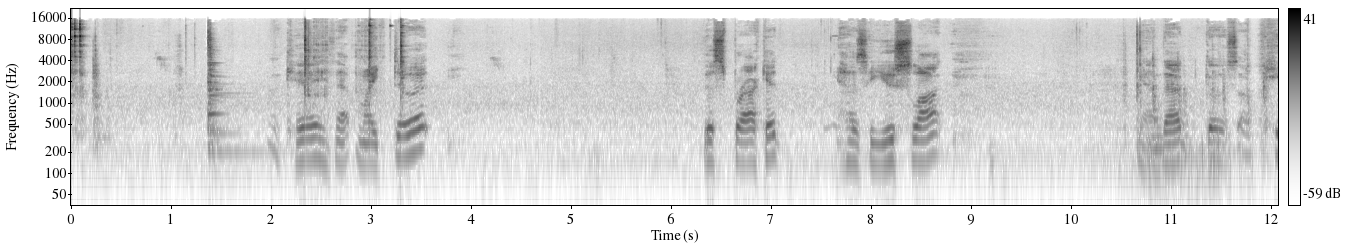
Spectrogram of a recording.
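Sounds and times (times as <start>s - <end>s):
ringing metal clank: 1.4s - 2.0s.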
